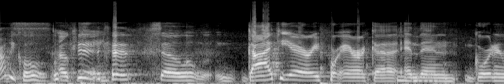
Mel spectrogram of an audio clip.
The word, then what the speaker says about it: Guy Fieri: that also i don't want to say his name wrong but guy fieri is that how you say it yes yes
